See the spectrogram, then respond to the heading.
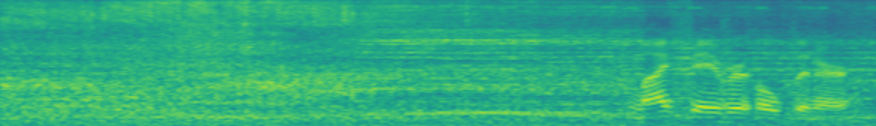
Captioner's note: tires scrunching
